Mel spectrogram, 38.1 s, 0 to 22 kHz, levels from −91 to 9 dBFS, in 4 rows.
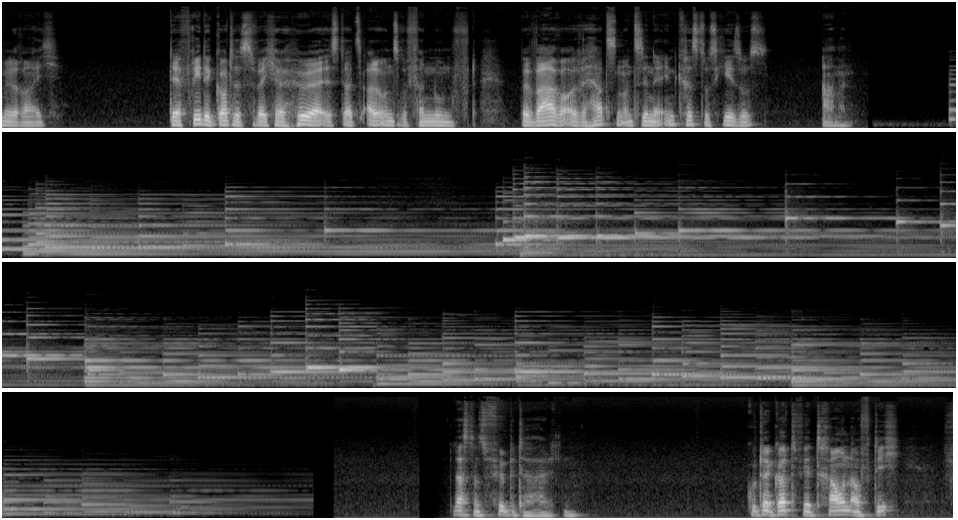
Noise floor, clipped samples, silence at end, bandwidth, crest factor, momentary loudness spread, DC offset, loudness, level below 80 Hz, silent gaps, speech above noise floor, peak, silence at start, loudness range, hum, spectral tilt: -68 dBFS; under 0.1%; 0 s; 18.5 kHz; 24 dB; 21 LU; under 0.1%; -24 LUFS; -54 dBFS; none; 48 dB; -2 dBFS; 0 s; 16 LU; none; -6.5 dB/octave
